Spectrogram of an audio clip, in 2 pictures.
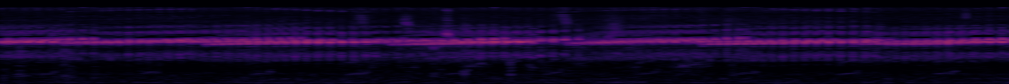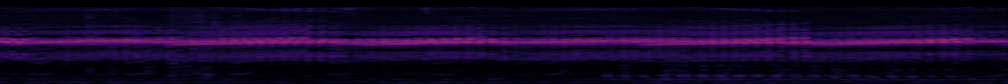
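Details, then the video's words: Field recording near Wayne, Alberta of a frog chorus, many callers merging into one steady high trill that swells and dips in slow waves, faint lower pulsing notes near the end. "Field recording of frogs near Wayne, Alberta."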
